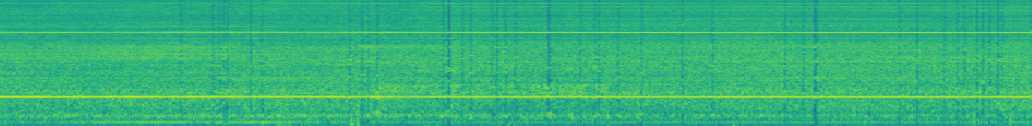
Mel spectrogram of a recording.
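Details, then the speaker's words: Hoover Air Steerable WindTunnel vacuum on a warmer day after a cold start: steady motor roar with a sharp high whistle from the top. Hose found plugged, weak suction at the hose. Weak suction with whistling airflow. "the plug is in the hose because it whistles off the top here"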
